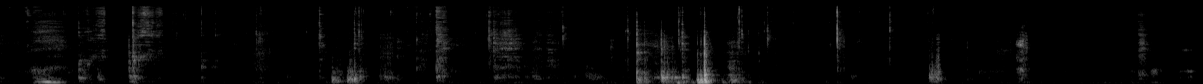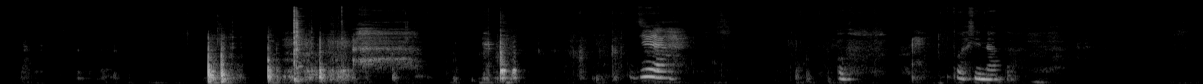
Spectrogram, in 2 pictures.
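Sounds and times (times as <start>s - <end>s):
chewing noodles: 0.0s - 10.7s, 11.3s - 14.1s.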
